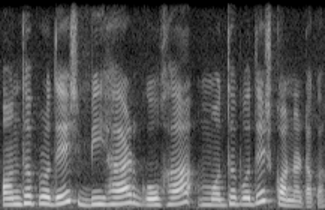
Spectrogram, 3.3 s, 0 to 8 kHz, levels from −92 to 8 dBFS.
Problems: none marked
